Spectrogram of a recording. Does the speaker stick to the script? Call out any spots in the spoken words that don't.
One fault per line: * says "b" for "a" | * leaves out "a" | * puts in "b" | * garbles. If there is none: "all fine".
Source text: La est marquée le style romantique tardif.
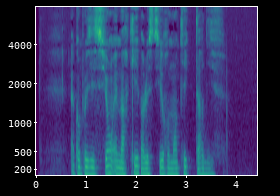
* puts in "composition"
* puts in "par"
